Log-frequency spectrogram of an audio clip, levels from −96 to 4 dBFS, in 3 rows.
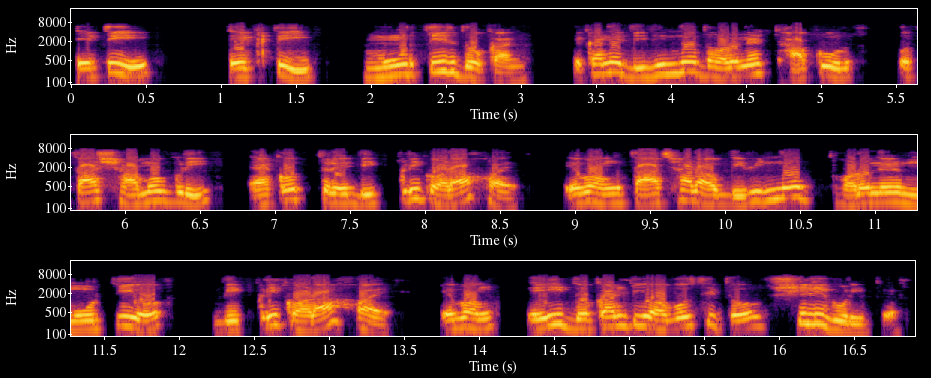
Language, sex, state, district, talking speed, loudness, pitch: Bengali, male, West Bengal, Jalpaiguri, 100 wpm, -12 LUFS, 225 Hz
